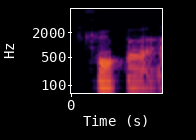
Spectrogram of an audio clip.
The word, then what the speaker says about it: Cowper: It's spelled Cowper, but pronounced Cooper, I believe.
